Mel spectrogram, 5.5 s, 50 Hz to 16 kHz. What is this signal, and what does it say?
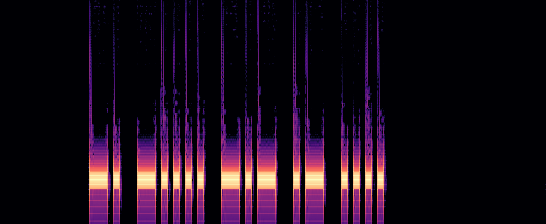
Morse code, heard as a keyed tone, about 20 wpm, 700 Hz. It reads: N6KAH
